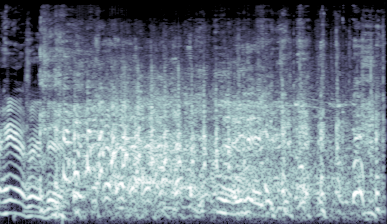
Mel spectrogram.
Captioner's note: all laughing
